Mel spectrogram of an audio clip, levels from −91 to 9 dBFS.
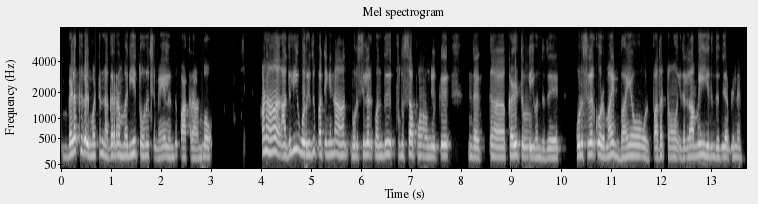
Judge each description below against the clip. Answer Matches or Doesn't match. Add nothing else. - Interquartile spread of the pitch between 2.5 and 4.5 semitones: Matches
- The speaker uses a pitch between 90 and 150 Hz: Doesn't match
